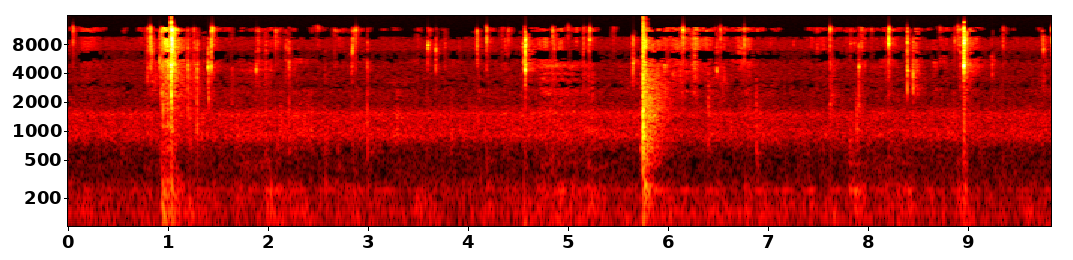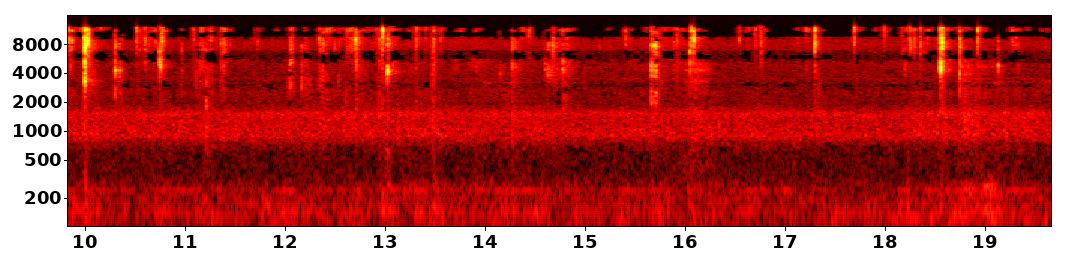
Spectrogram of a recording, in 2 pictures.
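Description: Small gel pieces pop and snap.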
